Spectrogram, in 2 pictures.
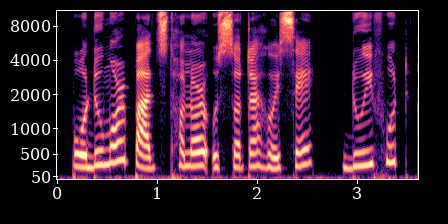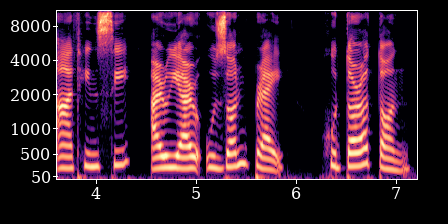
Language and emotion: Assamese, neutral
